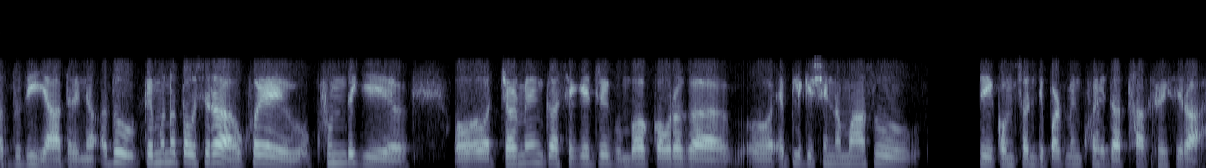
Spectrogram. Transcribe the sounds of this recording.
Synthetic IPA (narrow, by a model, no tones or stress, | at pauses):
ɐd̪ud̪ijad̪ɾɐnɐʔɐd̪ukɐjmɐnɔt̪ɔwsiɾakʰojkʰund̪ɐki | t͡ʃɐɾmenkɐsek̬eʈɾiɡumbakɔwɾɐɡa | eplik̬esɐnːɐmasu | sikɔnsɐɾnɖipaɾʈmenʈ̚kʰojd̪ɐt̪ʰakʰɾeksiɾa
